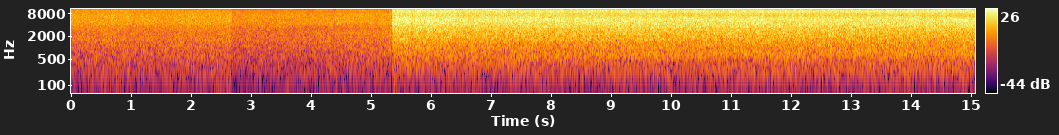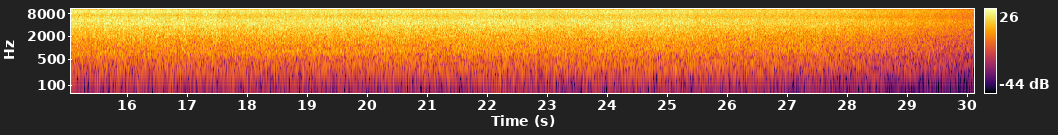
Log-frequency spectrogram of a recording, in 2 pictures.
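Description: Water pouring over the gates of a stepped stone canal lock and rushing down the chamber: a loud, steady rush of falling water. It jumps louder about five seconds in and eases a little near the end.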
